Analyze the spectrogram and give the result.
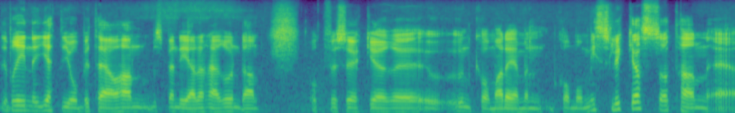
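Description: Lively intonation comes with a bright, sharp tone. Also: man.

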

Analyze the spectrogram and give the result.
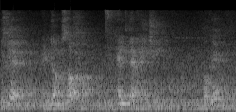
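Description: A man speaks amid loud background noise and audible room echo. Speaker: ethics lecturer. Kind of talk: lecture. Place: classroom.

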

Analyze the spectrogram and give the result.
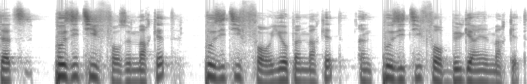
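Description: Over a quiet background, a man with a dark, mellow tone and fairly high pitch talks at a fairly quick pace with ordinary pitch variation. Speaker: company executive; presenter. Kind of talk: conference presentation. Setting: stage with audience. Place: hall. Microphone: headset.

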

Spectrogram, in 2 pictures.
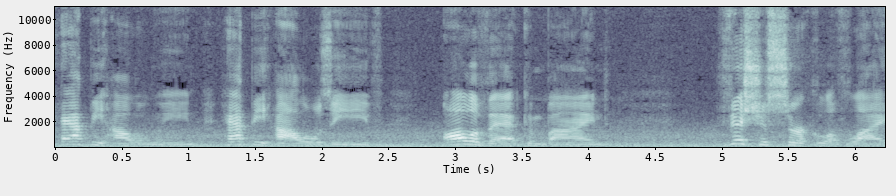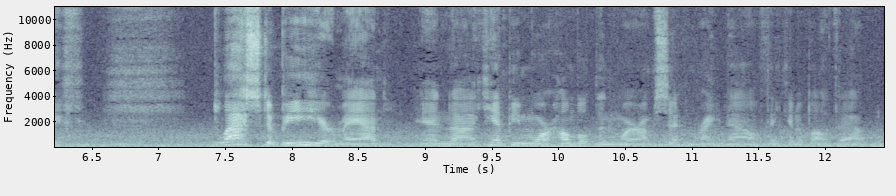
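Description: A man with an Upper Midwest accent, fairly high pitch, lively intonation and big swings in loudness, at a moderate pace with long, frequent pauses, over noticeable background noise. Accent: Upper Midwest American. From Minnesota, St. Paul; Minnesota. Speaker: vlogger, antiques picker; vlogger. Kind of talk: casual vlog monologue. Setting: outdoors in a cemetery, on crypt steps. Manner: animated. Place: open country.

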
